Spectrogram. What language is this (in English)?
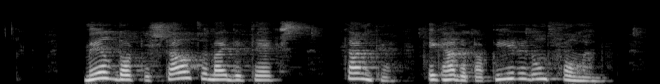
Western Frisian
